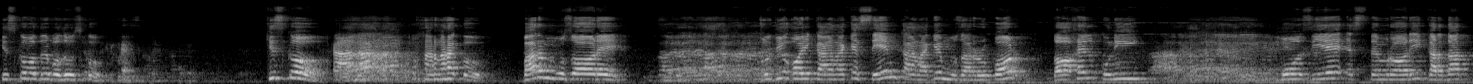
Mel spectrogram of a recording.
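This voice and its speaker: A man's voice: very high-pitched, fairly even intonation, measured pace, long pauses. A man teaching a class, drilling pronunciation and quizzing his students. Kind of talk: classroom lesson. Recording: echoey room with background noise.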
